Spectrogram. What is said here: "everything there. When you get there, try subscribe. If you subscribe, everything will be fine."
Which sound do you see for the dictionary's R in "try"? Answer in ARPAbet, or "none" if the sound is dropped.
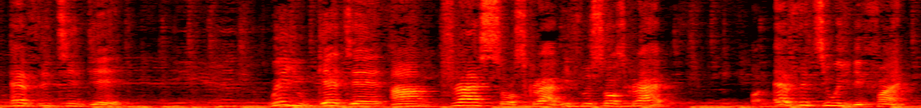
R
